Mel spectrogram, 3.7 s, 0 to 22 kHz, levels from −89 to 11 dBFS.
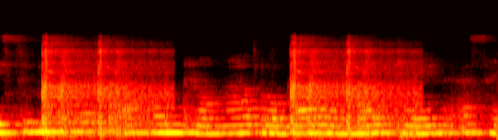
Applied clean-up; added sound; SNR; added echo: none; Cough; 8 dB; reverberation time 0.9 s.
